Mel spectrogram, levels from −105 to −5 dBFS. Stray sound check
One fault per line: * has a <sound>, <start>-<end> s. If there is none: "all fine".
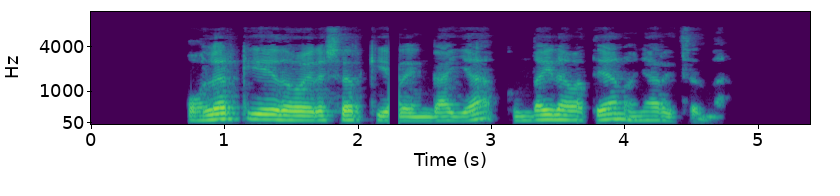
* has a dropout, 2.2-2.3 s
